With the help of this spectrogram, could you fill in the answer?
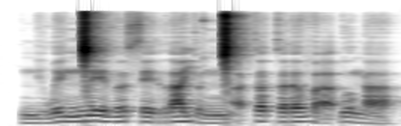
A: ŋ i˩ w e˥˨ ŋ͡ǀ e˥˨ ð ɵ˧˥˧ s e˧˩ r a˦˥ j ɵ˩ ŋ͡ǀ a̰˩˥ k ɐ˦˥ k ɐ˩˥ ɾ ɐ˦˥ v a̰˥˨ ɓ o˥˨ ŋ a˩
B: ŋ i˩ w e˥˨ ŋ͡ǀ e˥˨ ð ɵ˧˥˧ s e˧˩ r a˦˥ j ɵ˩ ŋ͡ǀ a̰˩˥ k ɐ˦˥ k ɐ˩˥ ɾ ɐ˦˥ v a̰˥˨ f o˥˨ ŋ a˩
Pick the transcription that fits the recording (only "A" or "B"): A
